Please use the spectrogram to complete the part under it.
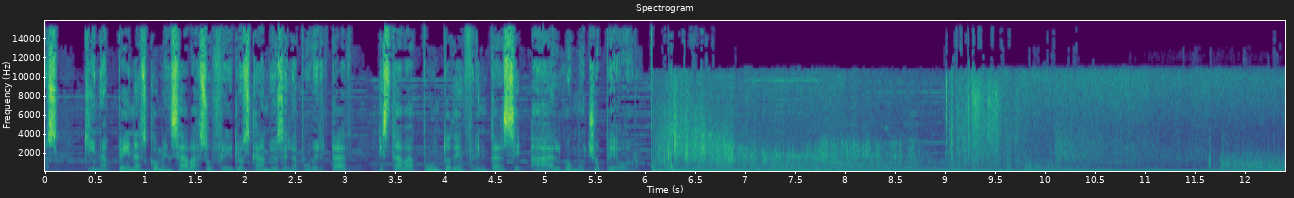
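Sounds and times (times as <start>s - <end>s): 
speech: 0.0s - 6.5s
sharp blasts: 6.1s - 10.9s
heavy cannon and artillery fire: 6.1s - 12.3s.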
